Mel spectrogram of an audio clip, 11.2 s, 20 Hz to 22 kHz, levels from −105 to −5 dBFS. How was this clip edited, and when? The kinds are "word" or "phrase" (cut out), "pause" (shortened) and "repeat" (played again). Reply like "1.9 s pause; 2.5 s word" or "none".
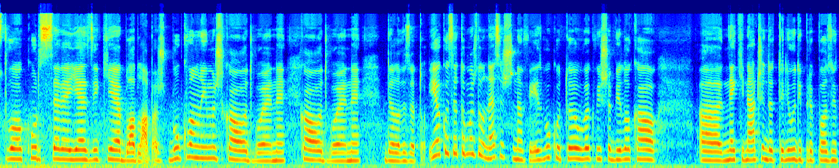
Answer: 1.8 s word; 4.0 s repeat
